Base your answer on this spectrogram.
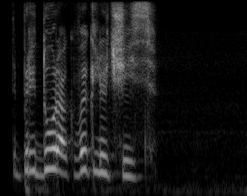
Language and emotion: Russian, angry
